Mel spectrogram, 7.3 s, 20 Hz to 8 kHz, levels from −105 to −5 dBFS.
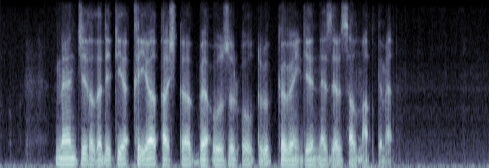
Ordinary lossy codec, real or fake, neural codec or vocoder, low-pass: Opus, 16 kbps; fake; autoencoder, 22.05 kHz, a latent of 192 numbers a frame, VITS, trained on many speakers; 7.2 kHz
